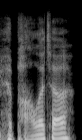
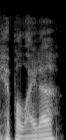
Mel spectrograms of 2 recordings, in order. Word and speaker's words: Hippolyta: Like I've always heard Hippolyta, but then I've heard people say it's actually Hippolyta, and I'm like, that feels weird.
